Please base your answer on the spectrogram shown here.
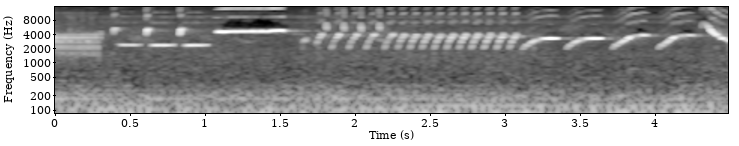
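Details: A Belgian canary sings a bright, high song: short steady whistles, a long held note, then rapid rolling trills and quick rising sweeps.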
